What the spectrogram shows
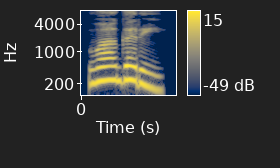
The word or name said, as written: ವಕ್ರೆ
